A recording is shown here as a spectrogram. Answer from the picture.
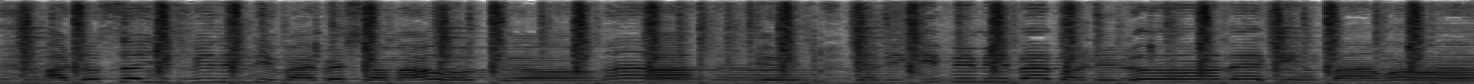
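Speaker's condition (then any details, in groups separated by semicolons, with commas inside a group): No condition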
